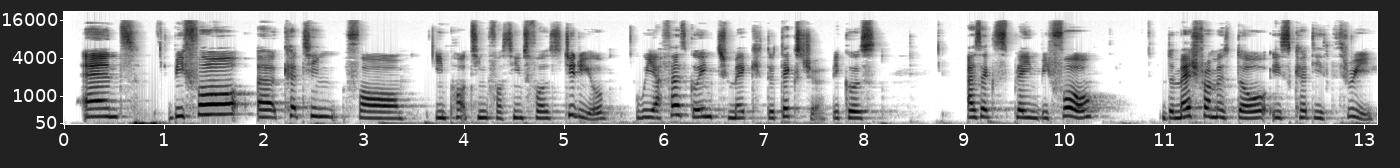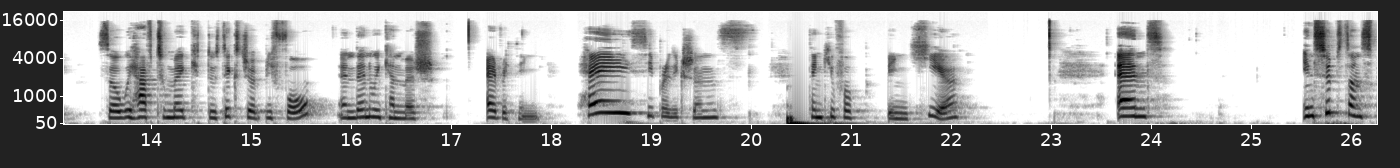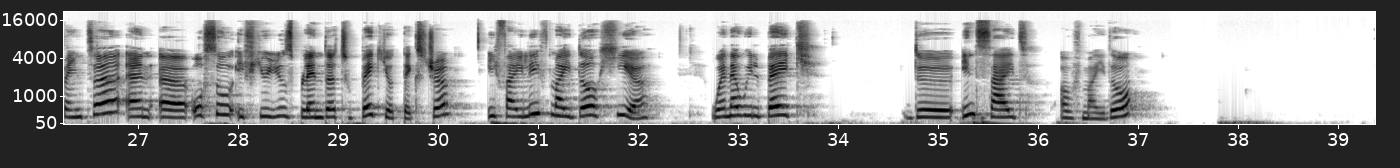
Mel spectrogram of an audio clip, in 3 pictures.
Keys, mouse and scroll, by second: 7.9-13.3 middle drag, 9.6-12.7 drag, 23.1-32.7 drag, 33.4 right click, 33.9 Tab, 34.5 a, 36.1-39.3 l.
